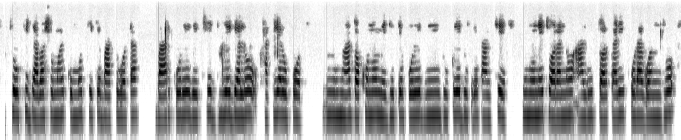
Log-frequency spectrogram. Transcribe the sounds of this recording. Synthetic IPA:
t͡ɕowkʰid͡ʑabaʃɔmɔekomot̪ʰekebat̪uaʈa | baɾkoɾeɾekʰeɡieɡɛlokʰat̪ijaɾopoɾ | nat̪ɔkʰonomed͡ʑʱet̪epoɾeiɖʱukɾeɖʱukɾekant͡ɕʰe | unonet͡ɕɔɾanoʔalut̪ɔɾkaɾipoɾaɡɔnd̪ʱo

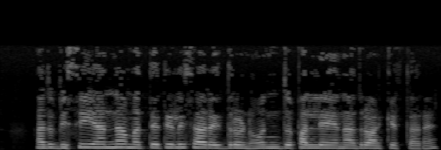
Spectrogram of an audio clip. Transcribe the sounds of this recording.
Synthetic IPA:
ɐd̪ubisiɐnːɐmɐt̪ːet̪iɭisaːɾɐid̪ɾunuond̪upɐljɐeːnaːd̪ɐɾuaːkiɾt̪aːɾe̞

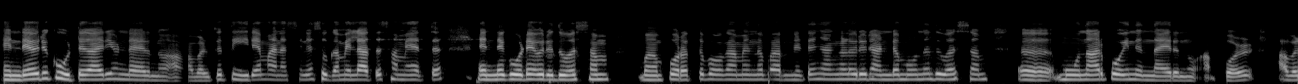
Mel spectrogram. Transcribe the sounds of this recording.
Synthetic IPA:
e̞nde̞o̞ɾukuːʈːɨɣaːɾjɐmuɳɖaːjiɾunːuɐɐʋɐɭkɨt̪iːɾemɐnɐsːinɨsuɡɐmilːaːt̪ːɐsɐmɐjɐt̪ːɨe̞nde̞kuːɽe̞o̞ɾud̪iʋɐsɐm | purɐt̪ːɨpo̞ːɣaːme̞nːɨpɐrɐɲːiʈːɨɲɐŋːɐɭo̞ɾuɾe̞ɳɖɨmuːnːɨd̪iʋɐsɐm | muːnːaːrpo̞ːjininːaːjiɾunːuʔɐ̰pːo̞ːɭ | ɐʋɐ

